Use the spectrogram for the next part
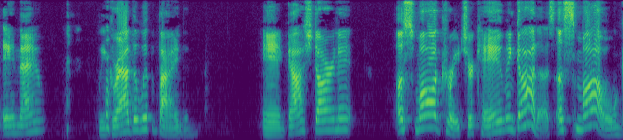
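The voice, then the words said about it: Put-on Southern US accent. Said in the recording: “Are you trying to do Southern accent? ... watched like one episode of King of the Hill, and this is what happens. ... That was really good.”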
